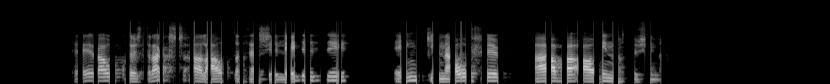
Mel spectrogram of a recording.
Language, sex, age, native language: Icelandic, male, 30-39, Icelandic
